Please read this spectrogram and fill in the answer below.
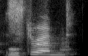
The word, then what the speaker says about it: Stremd: So could you tell us how to pronounce it? – Mine? – No. – Stremd. – Stremd. Okay. Did I say it right? – Nobody knows how to say it.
